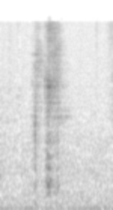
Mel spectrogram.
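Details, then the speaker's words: A single short, muffled sneeze from an adult with a bad head cold and congestion: a brief hissing burst with a sharper peak in a quiet room. "i have gotten a horrible head cold and i'm gonna try to finish this up don't have a cough and i've been sneezing and been very congested"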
